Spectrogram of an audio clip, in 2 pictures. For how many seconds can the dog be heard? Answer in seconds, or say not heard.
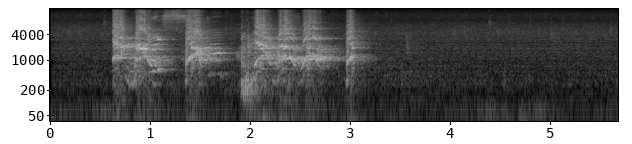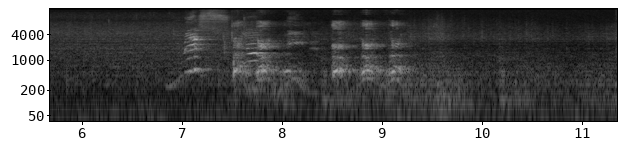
4 s.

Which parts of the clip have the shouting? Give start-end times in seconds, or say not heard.
0.8-2.3, 6.8-8.3.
